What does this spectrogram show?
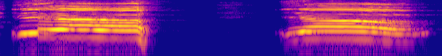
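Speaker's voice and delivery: loud, high yell of surprise; loud hyped yell; shouted yo. Real, not acted. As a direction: shout it out in shock. Hype reaction to chat.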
